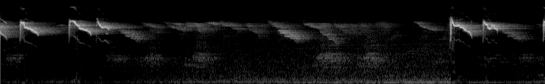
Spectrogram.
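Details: White-eye, called pleci, singing on a lure track for boosting song: a few sharp high falling chirps at the start and end, with a softer jumbled twittering and low rumble between.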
